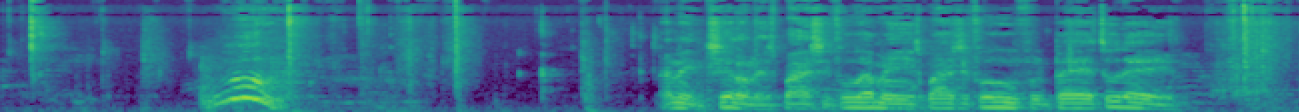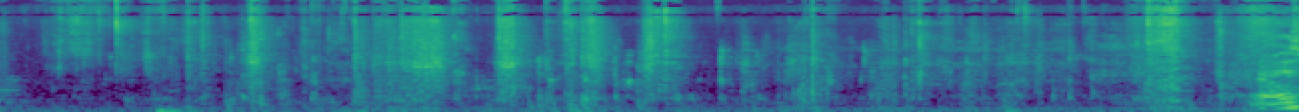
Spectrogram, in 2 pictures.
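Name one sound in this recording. Foil crinkles as a man handles food.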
